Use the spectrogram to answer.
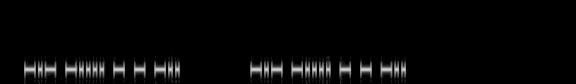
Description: Morse code, heard as a keyed tone, about 36 wpm, 700 Hz. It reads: K6TTD K6TTD
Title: USA Call Signs - 5 Characters - Repeated 2x - 35wpm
